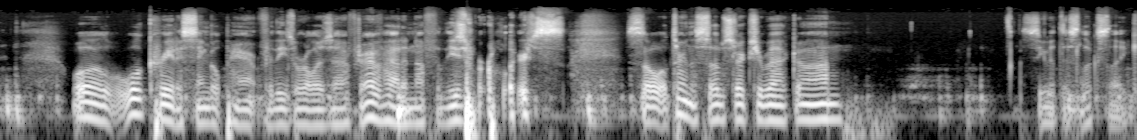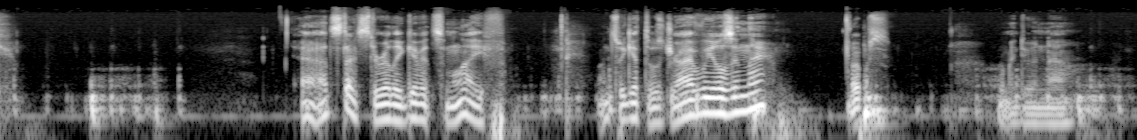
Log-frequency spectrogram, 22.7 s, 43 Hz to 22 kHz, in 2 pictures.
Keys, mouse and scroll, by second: 0.0-4.8 shift+middle drag, 4.2 KP_3, 5.0 middle click, 6.2-8.8 middle drag, 8.8-10.6 shift+drag, 9.7-15.2 middle drag, 17.2-18.8 middle drag, 19.1 KP_3, 19.1 KP_Decimal, 20.2 KP_3, 21.5-22.4 scroll down 1, 22.5-22.7 shift+middle drag.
